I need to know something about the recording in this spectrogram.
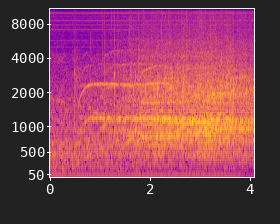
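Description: Large audience applauding and cheering, the clapping swelling over the first couple of seconds, with high held whoops over it.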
